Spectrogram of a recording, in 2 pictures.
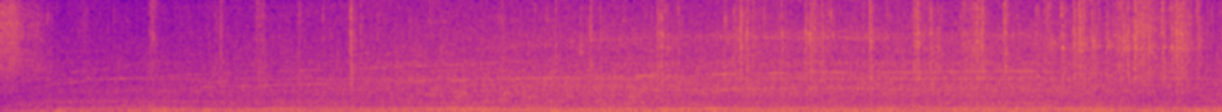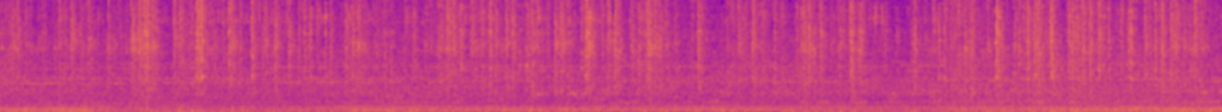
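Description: Volvo Olympian double-decker bus's diesel engine heard from inside the passenger saloon as the bus pulls away and accelerates, its note climbing. The note drops about halfway through with a gearbox upshift, then climbs again as the bus keeps driving.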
